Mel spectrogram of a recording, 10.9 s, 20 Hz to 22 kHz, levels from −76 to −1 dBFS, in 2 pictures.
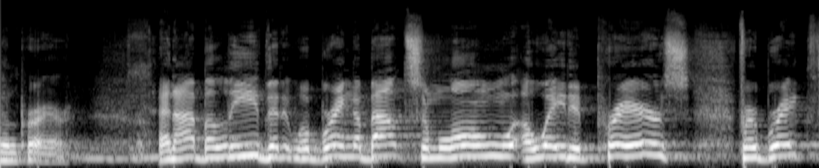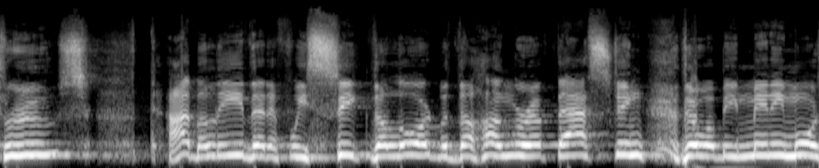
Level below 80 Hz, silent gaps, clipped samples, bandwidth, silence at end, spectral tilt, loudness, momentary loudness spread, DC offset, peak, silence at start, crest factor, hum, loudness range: -52 dBFS; none; under 0.1%; 14 kHz; 0 s; -5 dB/octave; -11 LUFS; 9 LU; under 0.1%; 0 dBFS; 0 s; 10 dB; none; 2 LU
